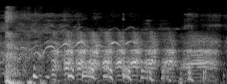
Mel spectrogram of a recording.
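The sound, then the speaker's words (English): A Budweiser Clydesdale horse lets out a loud whinny, a shrill, rapidly wavering call that quivers for about two seconds before trailing off, with no voices. “We've got the Budweiser Clydesdales. Those are the horses.”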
